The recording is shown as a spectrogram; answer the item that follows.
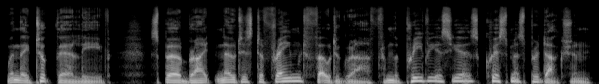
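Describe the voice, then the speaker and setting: A man reading a scripted mystery story in a measured, literary way with dry understatement. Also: deep voice, wildly swooping pitch, no room sound. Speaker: narrator. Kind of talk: scripted mystery audiobook narration.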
